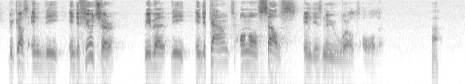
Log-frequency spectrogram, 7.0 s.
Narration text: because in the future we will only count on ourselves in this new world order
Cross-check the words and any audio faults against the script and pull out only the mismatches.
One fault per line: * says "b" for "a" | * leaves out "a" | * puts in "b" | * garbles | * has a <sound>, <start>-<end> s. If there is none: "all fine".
* says "the" for "only"
* has a laugh, 6.5-6.7 s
